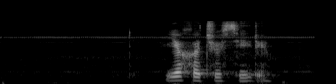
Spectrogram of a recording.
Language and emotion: Russian, neutral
